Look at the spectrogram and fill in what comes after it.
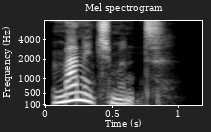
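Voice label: "management", British English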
